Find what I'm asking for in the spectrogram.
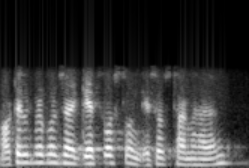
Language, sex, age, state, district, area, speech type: Bodo, male, 18-30, Assam, Kokrajhar, urban, conversation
